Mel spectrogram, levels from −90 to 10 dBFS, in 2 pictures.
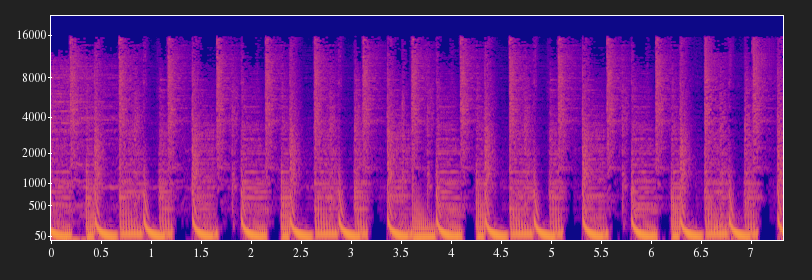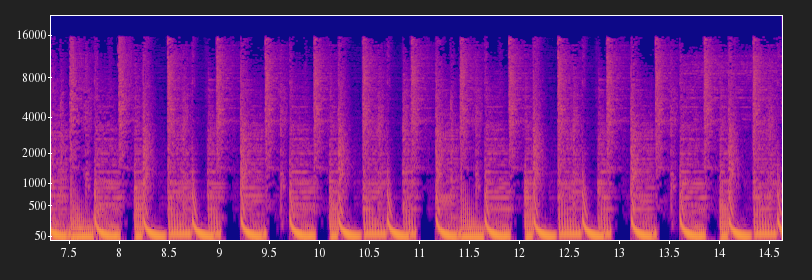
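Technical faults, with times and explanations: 6.43–8.23 s, call bitrate drop: the starved encoder codes coarsely, so the sound turns watery and muffled; on a spectrogram the upper band vanishes, which fits a fall to about 18 kbps.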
